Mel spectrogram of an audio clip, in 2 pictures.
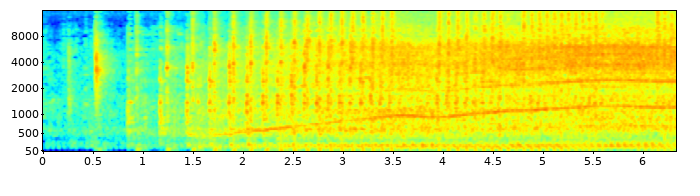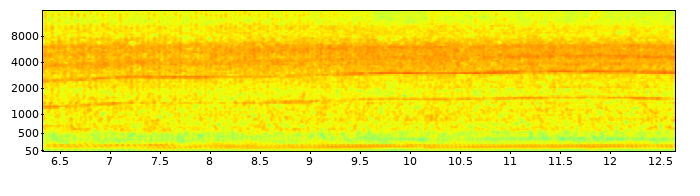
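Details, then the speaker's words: Yanmar TF105LM single-cylinder diesel walk-behind tractor starts, then races on its own with a rising whine and won't settle or shut off; the engine overspeeds from a stuck or worn governor. "อาการนี้อาการของกาวานาค้างหรือกาวานาสึกนะครับ"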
